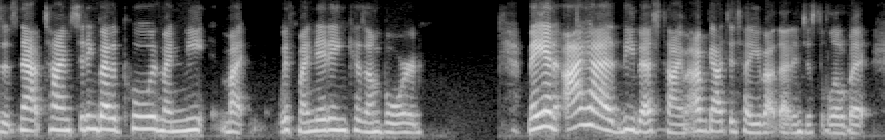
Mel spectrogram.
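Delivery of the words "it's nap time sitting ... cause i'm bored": ordinary talk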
